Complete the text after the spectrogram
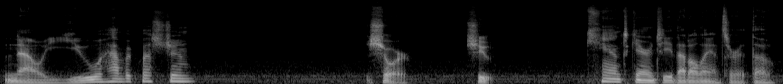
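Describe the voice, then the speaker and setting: A man's voice: very deep voice, big pitch swings, takes it slowly, pauses often, a little hiss or hum, exaggerated voice. A man acting a sarcastic, guarded villain in an audio roleplay, with a snarky, casual delivery that grudgingly shows care. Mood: dry, exasperated. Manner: snarky, dry, casual teasing.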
